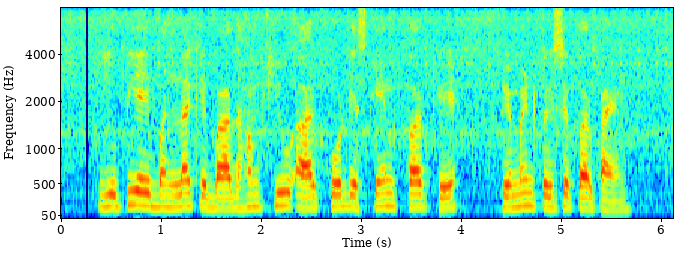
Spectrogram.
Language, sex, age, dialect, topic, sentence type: Bhojpuri, male, 25-30, Southern / Standard, banking, question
